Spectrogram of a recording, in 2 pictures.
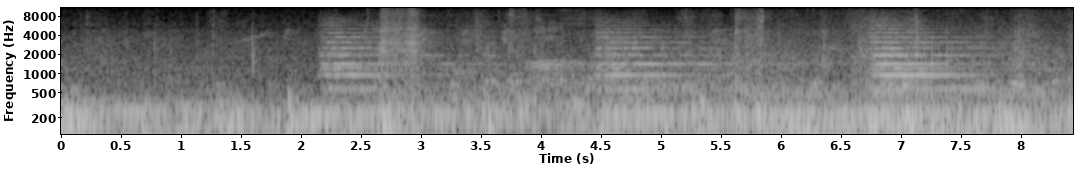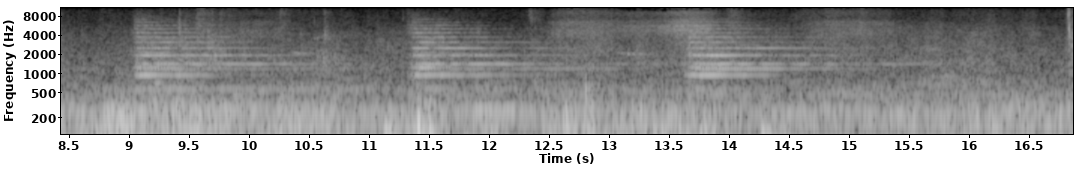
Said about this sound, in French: Mais on attend encore un tout petit peu, car ici, à LUSAS, je ne sais pas si vous le savez, mais les cloches, elles sonnent toujours deux fois.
